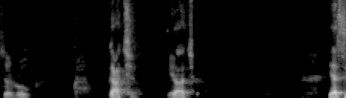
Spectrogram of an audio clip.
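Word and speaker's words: Serugh: Jacob of is it Sarug or Saruj? How do you pronounce that? You could say it in either way. It's okay. Okay, what are your thoughts? The Syriac way is Suruk.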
